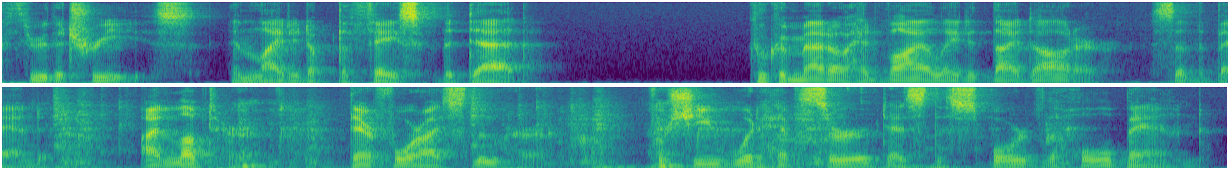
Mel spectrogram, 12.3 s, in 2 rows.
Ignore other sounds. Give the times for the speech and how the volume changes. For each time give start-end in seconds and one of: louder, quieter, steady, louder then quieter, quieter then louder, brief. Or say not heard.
0.0-3.0 brief
3.7-12.2 steady.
